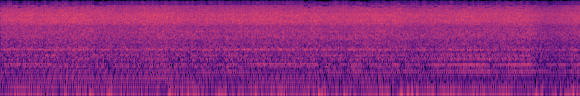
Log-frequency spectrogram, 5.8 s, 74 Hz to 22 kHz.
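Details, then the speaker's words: Fiero GT–based kit car (1986 chassis) with rebuilt ignition and fuel systems, warming up: fast, busy idle with a steady low drone and no dip; idle racing too high, owner suspects a vacuum leak, not confirmed. "I noticed that we were having an issue with the idling of the vehicle it's racing too much so it looks like we may have a vacuum leak somewhere"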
